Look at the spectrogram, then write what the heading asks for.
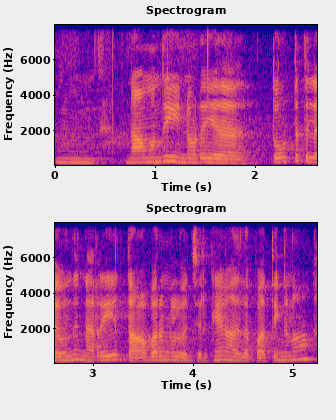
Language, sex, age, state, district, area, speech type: Tamil, female, 30-45, Tamil Nadu, Tiruchirappalli, rural, spontaneous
